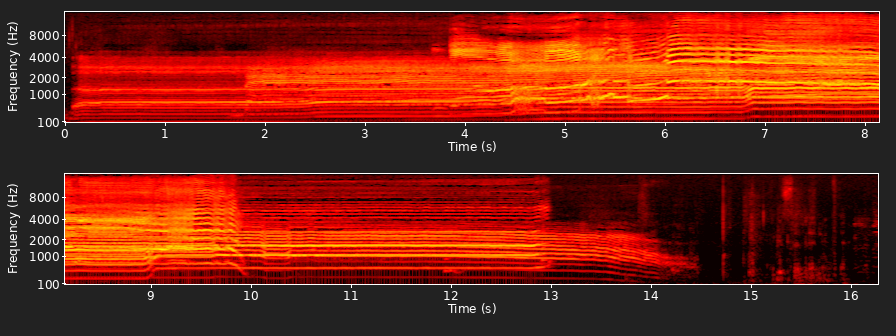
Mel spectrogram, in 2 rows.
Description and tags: screaming voices weirdII
Three voices (2 males and 1 female) screaming weird.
